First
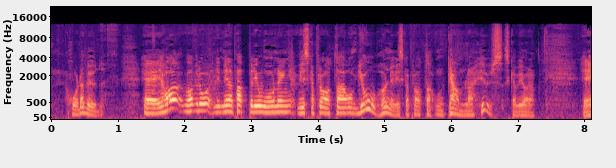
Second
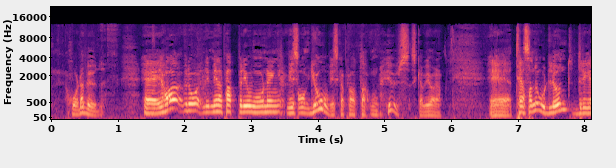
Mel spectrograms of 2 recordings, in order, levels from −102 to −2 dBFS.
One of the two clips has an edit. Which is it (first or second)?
second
